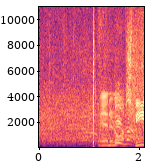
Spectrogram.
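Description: A baseball smacks sharply into a glove.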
